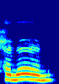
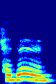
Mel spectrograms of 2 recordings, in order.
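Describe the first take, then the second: Both takes have the same delivery.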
